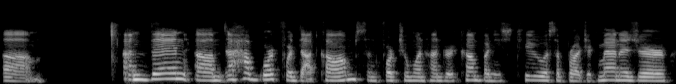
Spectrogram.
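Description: A woman's voice: on the low side, moderate pace, a bit bright, muffled recording. A woman in her forties from Ecuador, a nonprofit leader chatting as a podcast guest, upbeat with frequent ums and restarts. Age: 40s. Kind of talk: podcast interview.

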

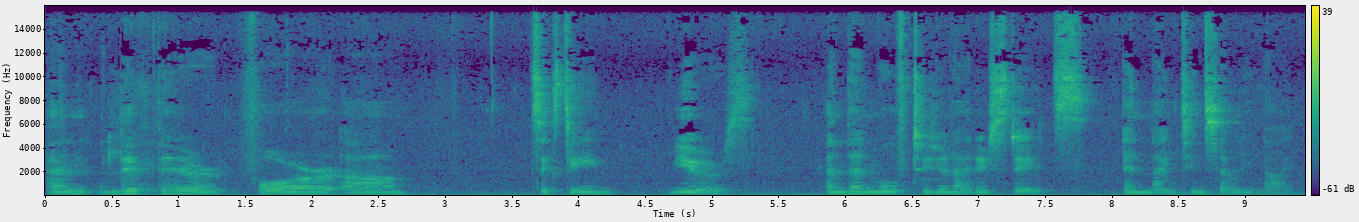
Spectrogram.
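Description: A woman speaks low and slow, pausing often and restarting her sentences. Her voice carries the echo of a bare room. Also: completely flat delivery, mellow, a little hiss or hum. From Punjab, India. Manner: halting, with frequent ums and restarts. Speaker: guest. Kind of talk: personal faith testimony. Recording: echoey room.

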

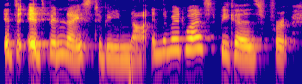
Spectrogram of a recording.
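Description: A woman's voice: sits high, animated, fairly quick, dark tone. A woman from Colorado co-hosting a casual podcast in a laid-back way, often answering in short agreements. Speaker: podcast co-host.

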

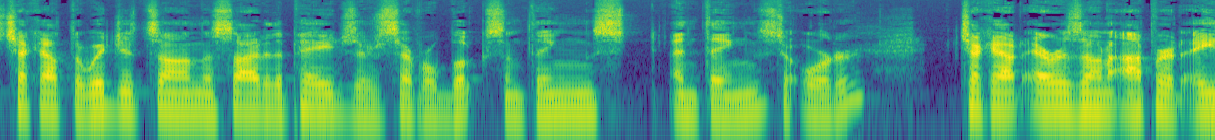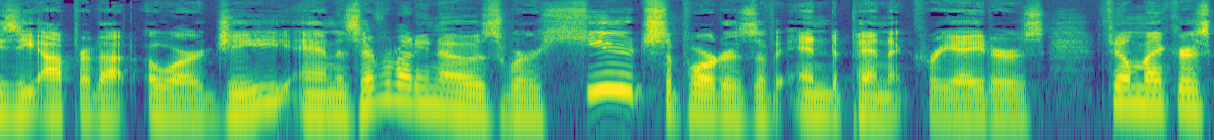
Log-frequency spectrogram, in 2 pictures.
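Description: A man's voice: mid-range voice, no echo, studio quality. A man hosting a podcast, casually reading announcements and signing off. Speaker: podcast host. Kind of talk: casual webcast announcements and sign-off.

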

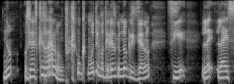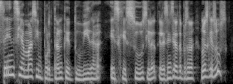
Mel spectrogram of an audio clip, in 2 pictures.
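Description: A male pastor preaching and praying during a live broadcast. He prays in fervent, rhythmic lines with emphatic repetitions, and his pitch climbs as he argues a point. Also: brisk, no echo, clean studio sound. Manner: animated, rising pitch when arguing a point. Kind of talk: live-streamed sermon and prayer with Q&A.

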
